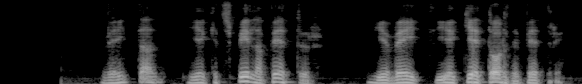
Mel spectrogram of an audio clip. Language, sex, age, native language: Icelandic, male, 60-69, Icelandic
